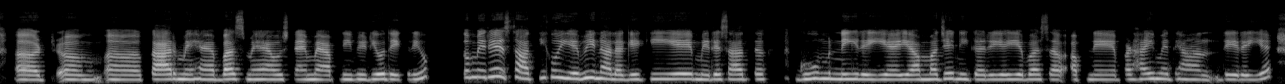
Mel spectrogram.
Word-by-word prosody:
अ, 215 -1 +3
ट्र 210 0 -6
अम, 220 -1 -1
अ, 220 -1 -1
car 235 0 +5
में 240 -1 +3
है 230 -2 +1
बस 240 +1 +3
में 230 0 0
है 230 -1 +1
उस 225 0 -3
टाइम 225 0 0
मैं 225 -1 +2
अपनी 225 +2 -3
वीडियो 235 +1 +2
देख 230 -2 -1
रही 230 +2 -2
हूँ। 315 +6 -2 0.3
तो 320 - -2
मेरे 340 +2 +2
साथी 300 -3 -1
को 330 0 -2
ये 285 -4 +4
भी 300 +3 +4
ना 270 -2 +3
लगे 230 0 0
कि 245 +3 -7
ये 245 0 +3
मेरे 230 0 0
साथ 235 0 -2 0.4
घूम 260 +3 +2
नहीं 245 0 +3
रही 225 -1 0
है 225 -1 +2
या 225 0 +2
मज़े 235 +3 +1
नहीं 245 -1 0
कर 225 -1 -3
रही 225 0 -2
है, 225 - +1
ये 230 0 +1
बस 230 0 -3
अपने 225 0 -4
पढ़ाई 245 +3 -1
में 255 -2 0
ध्यान 225 -3 -5
दे 225 0 -1
रही 215 +1 -3
है। 305 +6 -2
230 Hz, 230 wpm, -22 LUFS, 225-245 Hz, 0.4 s, car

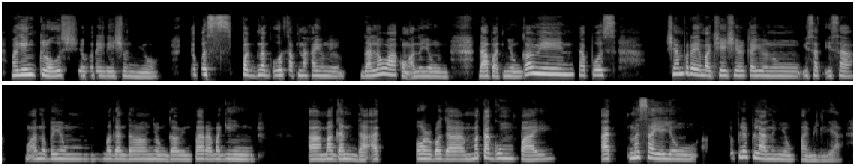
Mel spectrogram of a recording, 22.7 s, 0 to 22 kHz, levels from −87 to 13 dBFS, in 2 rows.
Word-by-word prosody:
Maging 245 +3 +7
close 215 -2 +2
yung 200 - -5
relation 195 -1 -3
niyo. 170 +1 -5 0.4
Tapos 255 +1 0
pag 240 -5 +3
nag-usap 230 0 0
na 215 - -1
kayong 205 -2 -3 0.2
dalawa, 240 +6 +3
kung 195 - -2
ano 185 +3 -3
yung 185 -2 -4 0.4
dapat 195 -1 +3
niyong 185 -1 -2
gawin 270 -2 +5
tapos, 235 +1 -1 0.7
siyempre 280 -1 +3
magshe-share 215 0 0
kayo 210 -1 0
nung 195 -1 -5
isa't 205 +1 -4
isa 195 -2 -3 0.3
kung - - -6
ano 200 +1 -1
ba 200 - -2
yung 195 -2 -4 0.2
maganda 190 -1 -1
niyong 185 -2 -3
gawin. 180 0 -2
Para 200 +1 +1
maging, 190 -2 -2 0.7
ah, 185 0 +6
maganda 195 -2 +1
at 190 +1 -1 0.5
or 205 0 +3
baga 190 -2 +2
matagumpay, 210 -3 +1 0.6
at 205 +1 +4 0.2
masaya 240 -3 +3
yung 190 -2 -3 0.7
plano 205 -7 +1
niyong 175 -2 -5
pamilya. 155 -3 -8
200 Hz, 120 wpm, -23 LUFS, 190-220 Hz, 0.7 s, Maging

